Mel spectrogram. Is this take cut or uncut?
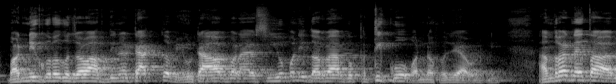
uncut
